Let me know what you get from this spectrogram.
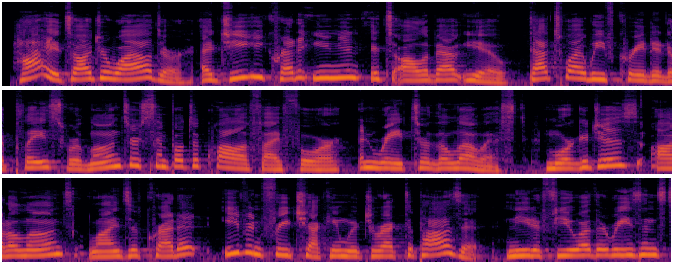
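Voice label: new radio commercial; wicc; webe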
